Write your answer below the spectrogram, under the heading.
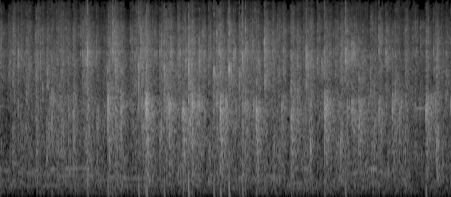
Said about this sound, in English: And I'm glad we did give a round of applause, because if you look around and you see the work, the hard work that people have done, is really very, very impressive indeed.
